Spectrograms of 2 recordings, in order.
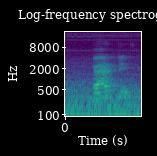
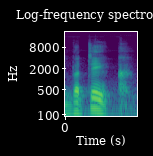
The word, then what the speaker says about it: batik: ballistic, ballistic, barbarian, barbarian, barbaric, barbaric, barbarity, barbarity, batic, batic, No, it is batik.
